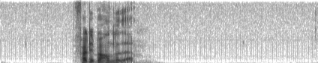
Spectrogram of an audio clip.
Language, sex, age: Norwegian, male, 38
